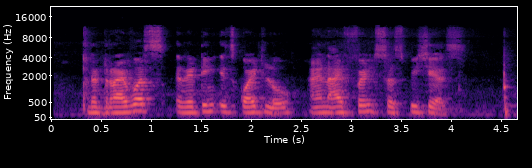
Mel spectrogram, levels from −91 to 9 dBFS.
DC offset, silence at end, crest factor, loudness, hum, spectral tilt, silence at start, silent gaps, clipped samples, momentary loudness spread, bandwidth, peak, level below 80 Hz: under 0.1%; 0.05 s; 18 dB; -29 LUFS; none; -5 dB/octave; 0.3 s; none; under 0.1%; 10 LU; 12.5 kHz; -12 dBFS; -68 dBFS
